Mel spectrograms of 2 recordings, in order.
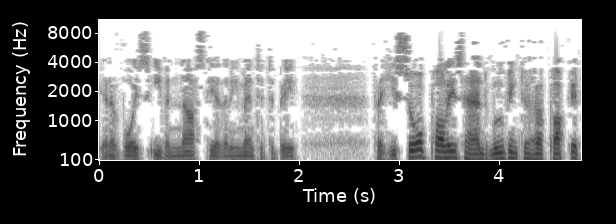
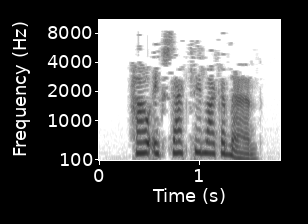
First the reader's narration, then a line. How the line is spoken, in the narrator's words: said Polly in a very grown-up voice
